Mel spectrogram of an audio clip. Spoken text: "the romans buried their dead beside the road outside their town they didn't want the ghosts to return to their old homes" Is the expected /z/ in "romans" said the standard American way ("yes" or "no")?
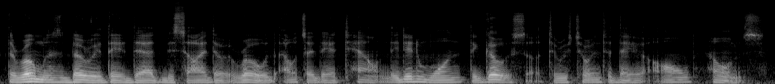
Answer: yes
